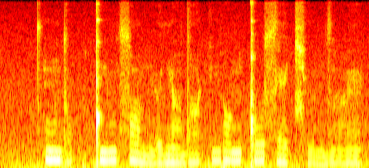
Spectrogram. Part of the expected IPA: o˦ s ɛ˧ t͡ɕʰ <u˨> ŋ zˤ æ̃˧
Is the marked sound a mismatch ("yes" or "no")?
yes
